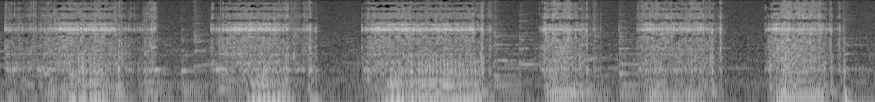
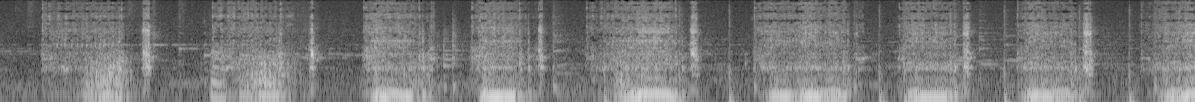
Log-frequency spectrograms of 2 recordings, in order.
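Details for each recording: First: Electronic straight-stitch sewing machine, after repair of loud noise at needle stop: six short runs of steady high-pitched stitching, each ending in clean needle stop, no knock or rattle; normal sewing and needle stop. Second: Electronic straight-stitch (reta eletrônica) industrial sewing machine: repeated motor bursts with a loud, rough clatter at each needle stop, about once a second, building from slow to very strong; needle positioner cannot find its stop point.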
